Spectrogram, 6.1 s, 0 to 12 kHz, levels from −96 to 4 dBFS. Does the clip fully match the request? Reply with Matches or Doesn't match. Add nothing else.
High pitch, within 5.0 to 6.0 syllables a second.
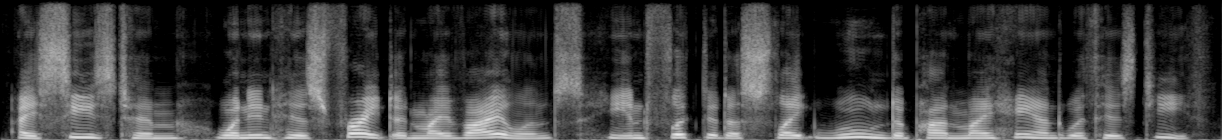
Doesn't match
